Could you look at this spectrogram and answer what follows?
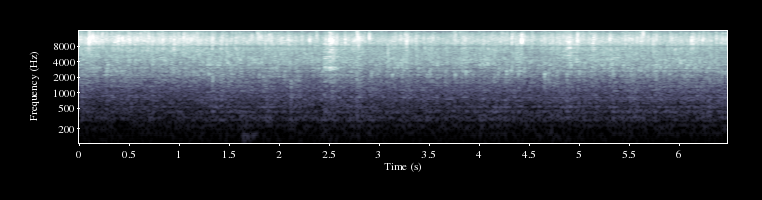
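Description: Beef searing over high heat in a pan for Szechuan beef, giving a steady, even sizzle throughout with no talking.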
